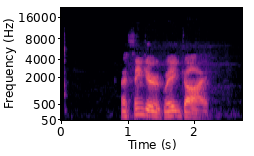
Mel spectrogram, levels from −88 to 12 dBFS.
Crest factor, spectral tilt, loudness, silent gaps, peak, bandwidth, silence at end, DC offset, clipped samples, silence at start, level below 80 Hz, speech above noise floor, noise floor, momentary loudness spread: 18 dB; -5.5 dB/octave; -21 LUFS; none; -6 dBFS; 10 kHz; 0.55 s; under 0.1%; under 0.1%; 0.9 s; -68 dBFS; 56 dB; -77 dBFS; 12 LU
